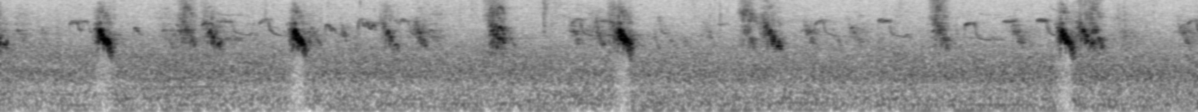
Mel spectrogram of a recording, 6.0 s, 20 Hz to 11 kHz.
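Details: Eurasian tree sparrows, one a chick, flying onto a hand to be fed at a Tenmangu shrine on 17 May 2024; four loud sharp descending chirps spaced about a second apart over dense background twittering.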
